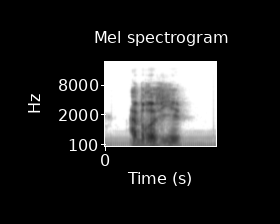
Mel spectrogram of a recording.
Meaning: inflection of abreuver: 1. second-person plural imperfect indicative 2. second-person plural present subjunctive
- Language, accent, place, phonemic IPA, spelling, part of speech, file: French, France, Lyon, /a.bʁœ.vje/, abreuviez, verb, LL-Q150 (fra)-abreuviez.wav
